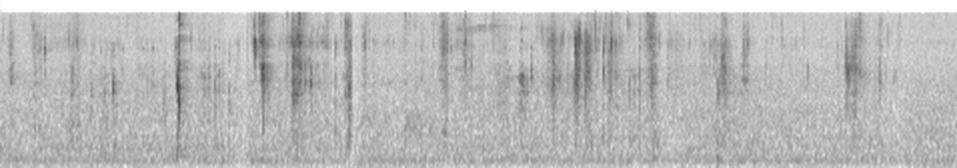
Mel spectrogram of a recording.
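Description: Close-miked biting and chewing of puri, deep-fried puffed Indian bread, scooped with curry: irregular crisp crunches, the loudest few in the first three seconds, over a faint low steady hum.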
